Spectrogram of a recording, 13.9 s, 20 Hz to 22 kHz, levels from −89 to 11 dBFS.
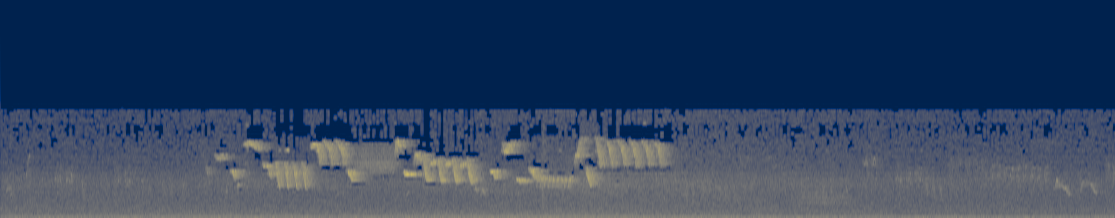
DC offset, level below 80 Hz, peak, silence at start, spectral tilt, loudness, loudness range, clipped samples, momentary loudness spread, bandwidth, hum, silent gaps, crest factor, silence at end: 0.1%; -38 dBFS; -10 dBFS; 0 s; -1 dB/octave; -25 LUFS; 15 LU; under 0.1%; 17 LU; 11.5 kHz; none; none; 20 dB; 0 s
